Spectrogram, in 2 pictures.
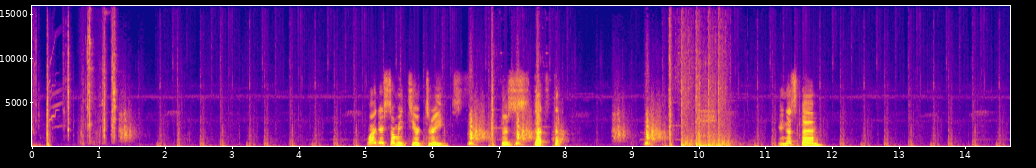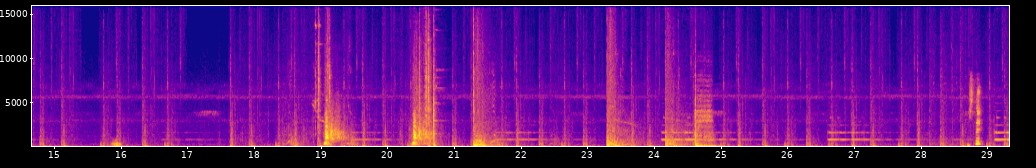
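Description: Small gunshots pop quickly in a video game.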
